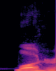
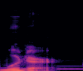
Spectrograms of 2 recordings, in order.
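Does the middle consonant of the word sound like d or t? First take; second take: t; d. First: The middle consonant is a clear t sound. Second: The middle consonant is a soft d sound. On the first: "regional accent accents, like water" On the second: "It's a Philly thing to say apparently"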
